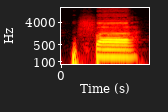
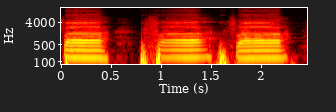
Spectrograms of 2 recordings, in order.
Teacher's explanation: نیچے کے ہونٹ اور اگلے 2 دانت ثنایا کا کنارہ، فا، نیچے کے 2 ہونٹ، اگلے 2 دانتوں کا کنارہ، فا۔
